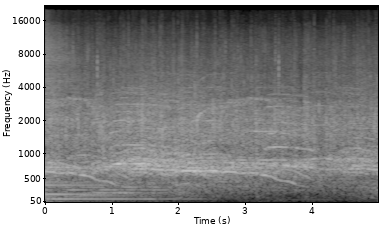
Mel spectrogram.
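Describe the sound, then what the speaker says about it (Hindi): Loud, sustained applause from a studio audience at a television comedy show, with dense steady clapping filling the whole stretch without a break. "दृश्यम की एक बार जोरदार तालियां हो जाए।"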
